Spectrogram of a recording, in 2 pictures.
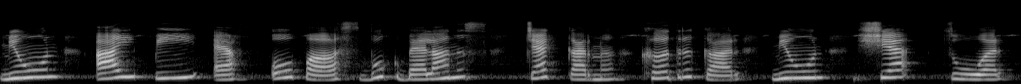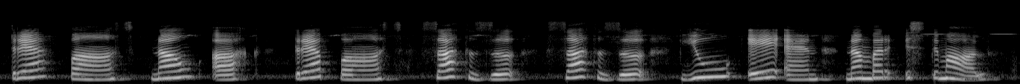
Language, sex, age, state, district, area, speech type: Kashmiri, female, 18-30, Jammu and Kashmir, Bandipora, rural, read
